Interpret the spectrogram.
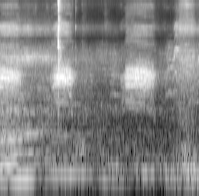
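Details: Black francolin (kala teetar) giving loud, harsh, grating bursts near the upper-middle pitch range, three phrases within about three seconds, each under half a second, over a steady low hum.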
